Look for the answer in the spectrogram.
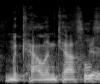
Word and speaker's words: McCallum Castles: Yeah, I think for me, mine's, and I'm going to get my Scottish or Irish brethren's name wrong, but like McCallum Castles. – McCallum Castles. – There you go.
